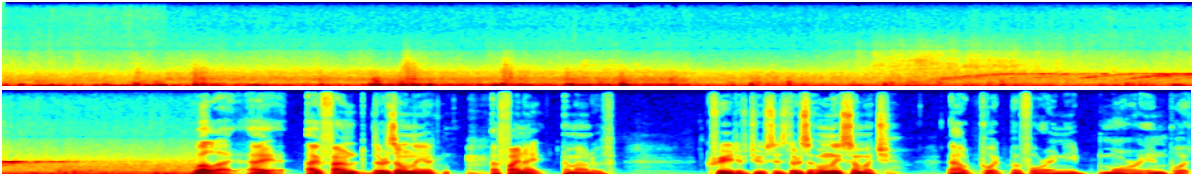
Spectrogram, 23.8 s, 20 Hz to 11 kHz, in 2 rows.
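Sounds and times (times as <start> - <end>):
distant fireworks booms: 0.0 - 14.0
rising fireworks whistles: 9.0 - 13.8
speech: 13.9 - 18.1, 19.0 - 23.7.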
